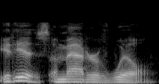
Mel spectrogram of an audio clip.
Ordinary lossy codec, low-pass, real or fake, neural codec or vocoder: MP3, 48 kbps; 7.2 kHz; real; none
